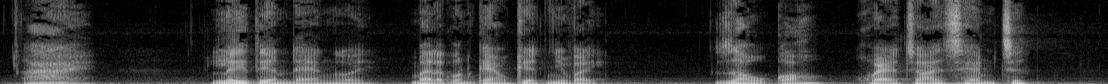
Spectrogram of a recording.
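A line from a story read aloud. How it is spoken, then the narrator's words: Grumbling mutter. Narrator (Vietnamese): lầm bầm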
